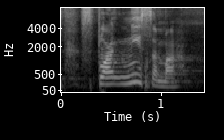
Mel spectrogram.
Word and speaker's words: splanchnisma: If we were to look at the Greek word for compassion, I'm going to try to pronounce it correctly, it's splanchnisma. Kind of fun to say, it kind of sounds like you're sneezing.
